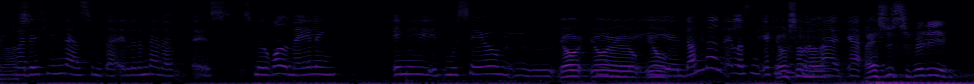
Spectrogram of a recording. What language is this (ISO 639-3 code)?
dan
